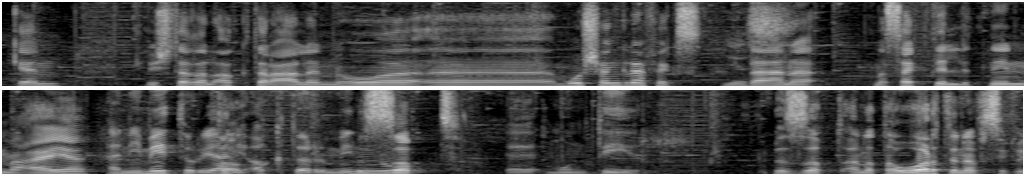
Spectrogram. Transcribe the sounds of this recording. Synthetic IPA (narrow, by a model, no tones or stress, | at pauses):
kæːnbejeʃt̪æɣælʔɑkt̪ɑɾˤʕalæʔenːhowːæ | moːʃænɡɾæfeksjælæʔænæ | mæsæːk̚t̪elːet̪neːnmaʕaːjæʔænimeːt̪oɾjaʕniʔɑkt̪ɑɾˤmenbezˤːɑb̚t̪ˤ | mont̪iːɾ | bezˤːɑb̚t̪ˤʔænæt̪ˤɑwːɑɾˤt̪næfsif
